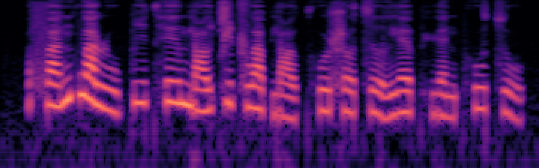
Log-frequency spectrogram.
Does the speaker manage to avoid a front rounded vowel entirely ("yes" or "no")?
yes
